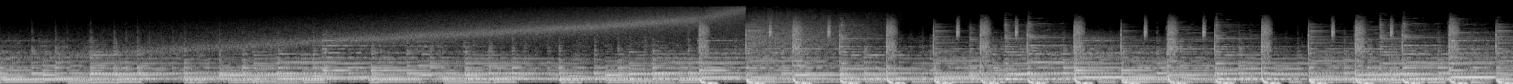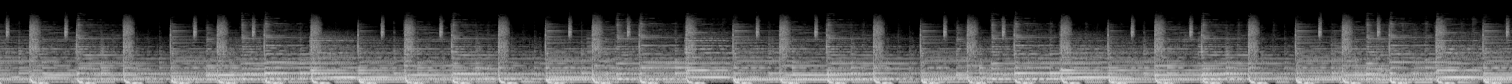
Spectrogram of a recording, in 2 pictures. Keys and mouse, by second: 0.5 alt+click, 1.7 click, 2.2 alt+middle click, 2.5 w, 3.1-4.4 drag, 4.7 alt+middle click, 5.1 click, 5.7-9.3 drag, 11.0-12.6 drag, 13.0-14.0 drag, 14.5 alt+click, 15.4 r, 16.4-17.9 drag, 18.1 alt+middle click, 18.8 click, 20.0 alt+click, 20.6-23.4 drag, 24.8 click, 25.8 click, 26.5 alt+middle click, 27.0 r, 27.8 click, 27.9-29.8 drag.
